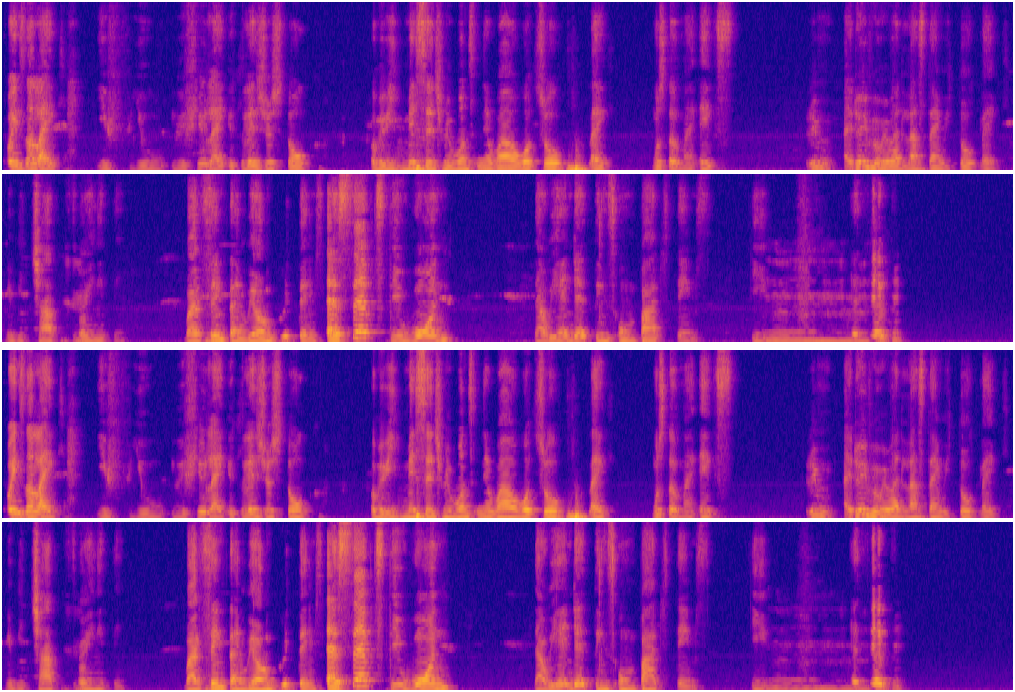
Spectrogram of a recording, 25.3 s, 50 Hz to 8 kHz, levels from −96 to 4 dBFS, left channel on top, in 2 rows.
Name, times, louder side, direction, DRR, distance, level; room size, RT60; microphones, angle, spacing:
voice 1, 0.1-0.9 1.2-1.4 1.7-3.8 4.6-7.5 8.1-9.0 10.1-12.4 12.7-13.3 13.6-13.9 14.9-18.2 19.3-20.8 21.1-21.3 22.0-22.2 23.2-23.8, right 1 dB, 15° right, 0.4 m, -25 dB
voice 2, 4.7-5.3 12.5-13.0 13.4-13.8 15.1-15.6 18.9-19.1 22.1-23.8, left 6 dB, 65° left, 0.4 m, -39 dB
3.4 x 2.0 x 2.3 m
head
